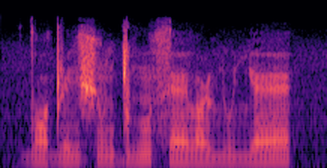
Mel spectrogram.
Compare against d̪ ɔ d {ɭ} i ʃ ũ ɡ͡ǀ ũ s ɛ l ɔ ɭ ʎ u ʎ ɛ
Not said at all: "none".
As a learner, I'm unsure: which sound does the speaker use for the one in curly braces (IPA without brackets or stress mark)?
ɭ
